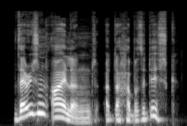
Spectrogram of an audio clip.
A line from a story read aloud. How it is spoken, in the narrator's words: said Kin sweetly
